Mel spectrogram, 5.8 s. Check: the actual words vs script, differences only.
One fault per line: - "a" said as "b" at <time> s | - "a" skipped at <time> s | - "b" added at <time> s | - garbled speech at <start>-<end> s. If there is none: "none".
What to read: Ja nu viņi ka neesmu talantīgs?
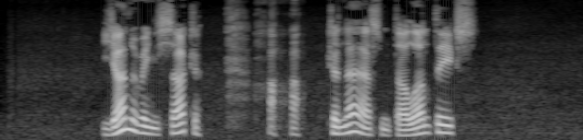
- "saka" added at 1.6 s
